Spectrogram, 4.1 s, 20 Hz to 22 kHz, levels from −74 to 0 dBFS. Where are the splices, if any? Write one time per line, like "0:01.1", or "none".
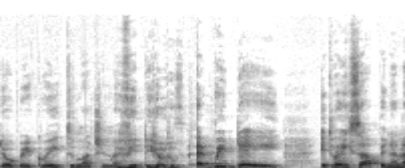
0:01.9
